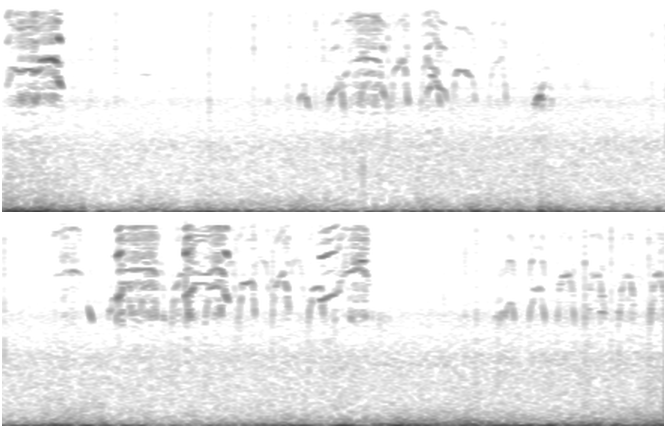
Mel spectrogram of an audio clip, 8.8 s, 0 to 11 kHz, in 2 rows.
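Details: Wild osprey chicks on a nest at Loch Arkaig, Scotland, 13 June 2024, begging while three siblings squabble over a large trout brought by the male; short bursts of thin, rapid high chirps between pauses over steady low wind rumble.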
